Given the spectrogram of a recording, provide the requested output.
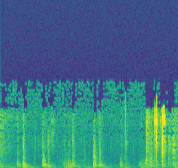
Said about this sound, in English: Someone's at the door. I'll answer.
